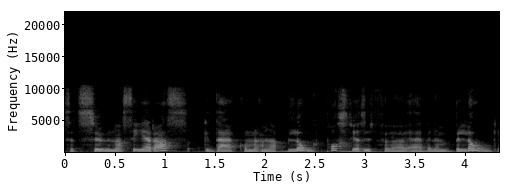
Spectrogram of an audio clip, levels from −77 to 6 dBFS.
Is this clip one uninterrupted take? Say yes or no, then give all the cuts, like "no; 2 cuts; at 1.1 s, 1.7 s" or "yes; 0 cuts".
no; 3 cuts; at 1.3 s, 1.9 s, 3.0 s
